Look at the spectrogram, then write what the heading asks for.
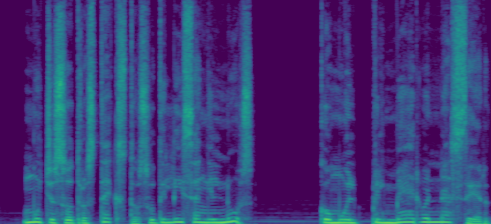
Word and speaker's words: nous: sino que se utilizaba la palabra nus se escribe nous ahí te lo dejo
